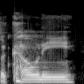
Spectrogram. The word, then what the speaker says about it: Saucony: Like nobody was talking about Saucony. They were trying to correct me and say it's pronounced Saucony.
